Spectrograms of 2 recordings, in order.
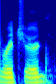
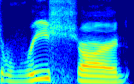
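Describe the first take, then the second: First: The name is said as plain English 'Richard'. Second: The name is said as 'Reshard', starting with 're'. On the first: The speaker calls it wrong. "He's probably gonna butcher mine. He probably says Richard" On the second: The speaker calls it right. "no, it's it's reshard like re and"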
